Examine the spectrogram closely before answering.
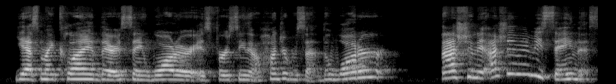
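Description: Animated tone from a woman, high in pitch, with lively intonation. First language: not English. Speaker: fitness and weight loss coach, podcast host. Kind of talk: live-streamed podcast monologue with audience comments. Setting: live stream.

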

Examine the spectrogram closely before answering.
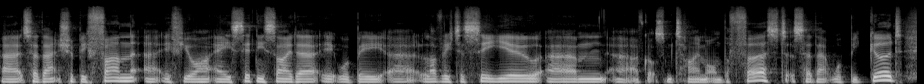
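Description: A man with a British accent and ordinary pitch variation, against noticeable background noise. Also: medium pitch for a man, moderate pace, hardly any pauses. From Britain. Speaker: podcast industry news editor and host. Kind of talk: casual chat. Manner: hesitant, many fillers.

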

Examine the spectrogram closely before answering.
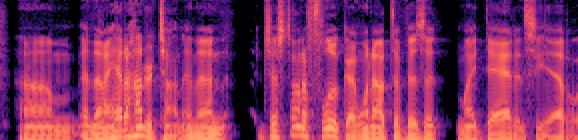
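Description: On a very clean recording with a silent background, a man with an ordinary speaking voice talks at a fairly quick pace, at a fairly low pitch with ordinary pitch variation. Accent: American. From US, Air Force bases all over. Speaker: ship captain. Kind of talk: casual interview chat. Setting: host's living room.

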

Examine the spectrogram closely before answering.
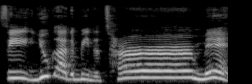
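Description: A woman speaks in a high-pitched, raised, projected voice. Her tone is bright, sharp and animated. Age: 40s. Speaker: cleaning business podcast host. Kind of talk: casual motivational talk.

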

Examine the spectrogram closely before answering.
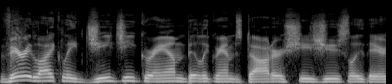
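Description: Using an ordinary speaking voice, a man talks at a moderate pace with a medium pitch and ordinary pitch variation. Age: 50s. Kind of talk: radio interview. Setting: on location in a historic theater.

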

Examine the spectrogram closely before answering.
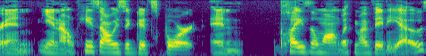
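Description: In a dry, close recording with no echo, a woman with a Southern US accent speaks at a fairly slow pace with ordinary pitch variation. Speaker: Disney travel planner. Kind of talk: casual chat.

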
